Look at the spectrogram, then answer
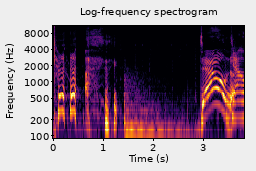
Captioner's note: everyone laughs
